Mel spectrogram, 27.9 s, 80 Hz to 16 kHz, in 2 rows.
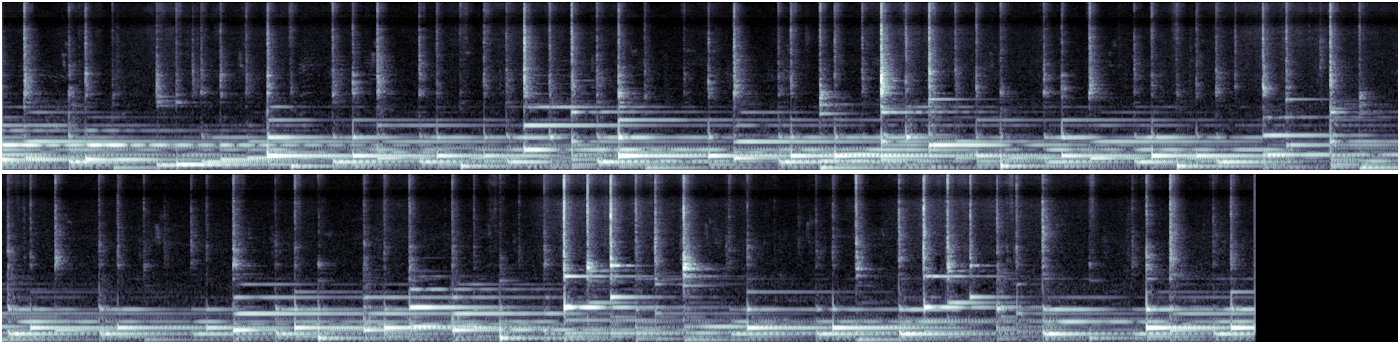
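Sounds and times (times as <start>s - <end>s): handpan melody: 0.0s - 26.5s.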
